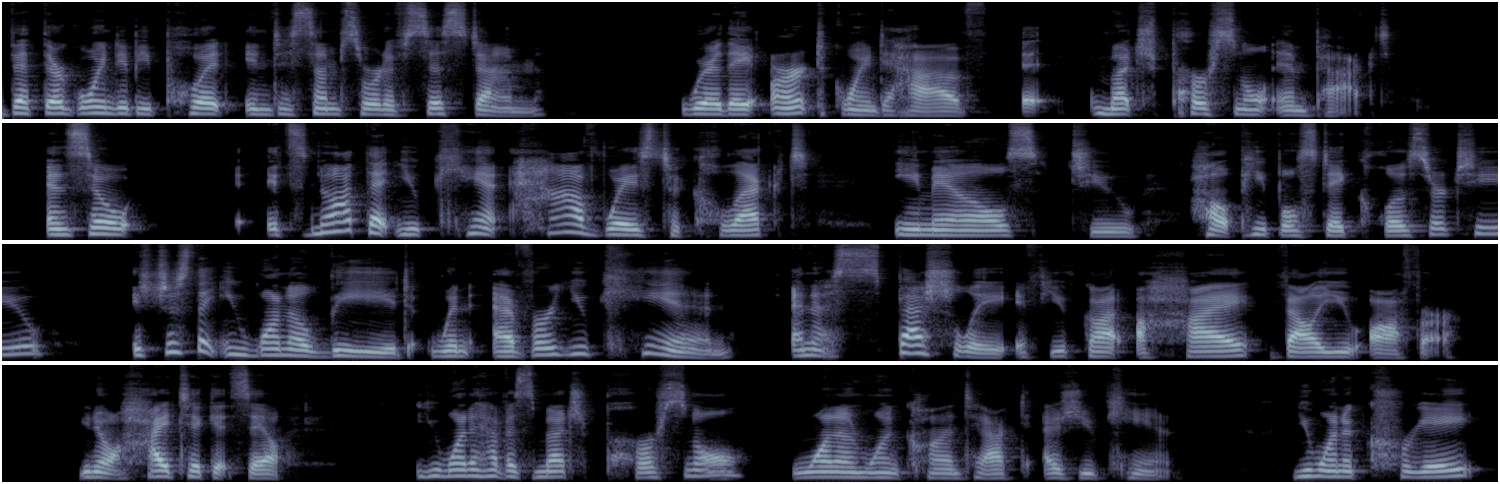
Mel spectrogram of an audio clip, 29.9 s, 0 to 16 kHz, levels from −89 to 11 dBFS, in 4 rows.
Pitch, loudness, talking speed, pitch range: 170 Hz, -28 LUFS, 165 wpm, 150-195 Hz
